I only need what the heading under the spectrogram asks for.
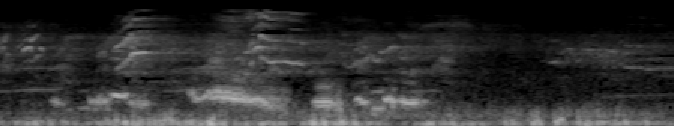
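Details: Australian magpie perched in a tree in Kings Park, Perth, Western Australia, giving rich, fluty warbled phrases that bend up and down through the middle second or so, with low rumbling background noise throughout.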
